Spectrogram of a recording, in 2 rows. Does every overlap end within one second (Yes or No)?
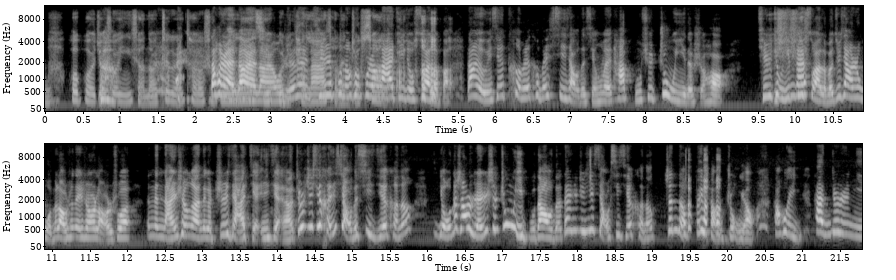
No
